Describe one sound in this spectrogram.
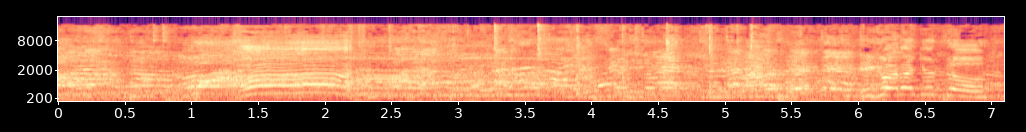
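A teenage girl laughs and squeals loudly.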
